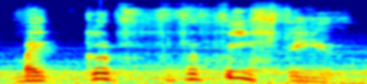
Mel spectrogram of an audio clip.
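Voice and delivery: high, stuttering little creature gloating over food. Acted. Creature sizing up the plump prisoner, high and gloating. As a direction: squeak it out like a hungry goblin-dog.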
